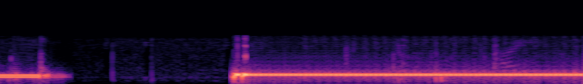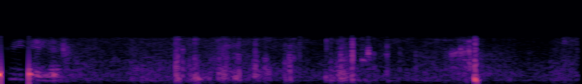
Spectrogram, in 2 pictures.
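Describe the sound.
A telephone call-transfer tone while a caller is on hold: a short steady beep, then a pause and a long, level, mid-pitched tone lasting nearly two seconds. Faint scattered clicks and noise follow.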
